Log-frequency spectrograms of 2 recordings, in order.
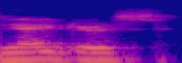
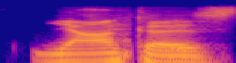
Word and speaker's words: Yonkers: No, nobody says Yankers. It's just me. It's Yonkers. There's no R.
